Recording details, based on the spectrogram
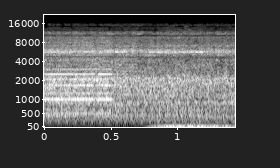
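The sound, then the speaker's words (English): Several car horns blare together in a steady, overlapping honk from irritated drivers stuck in traffic, over the low rumble of idling traffic, loud, with no voices. “Irritated drivers stuck in traffic.”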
